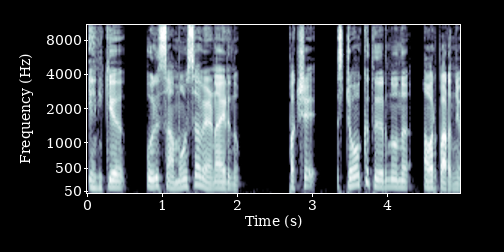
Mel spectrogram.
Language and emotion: Malayalam, sad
